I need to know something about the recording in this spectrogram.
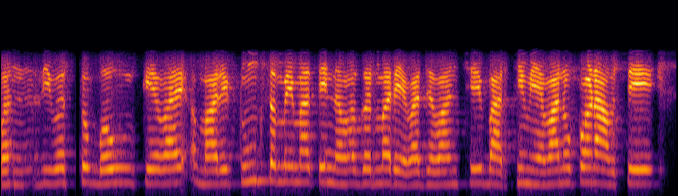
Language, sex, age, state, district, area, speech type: Gujarati, female, 45-60, Gujarat, Mehsana, rural, conversation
